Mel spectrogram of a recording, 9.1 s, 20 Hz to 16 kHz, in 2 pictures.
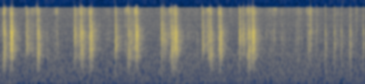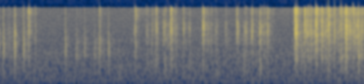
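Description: Fingertips press and click the buttons and thumbsticks of a hand-sized, white, hollow plastic Wii Classic controller. Short, bright, dry clicks come in quick irregular clusters, with almost no low end and energy centered around 3 kHz. They end in a dense, rapid flurry of clicking.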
